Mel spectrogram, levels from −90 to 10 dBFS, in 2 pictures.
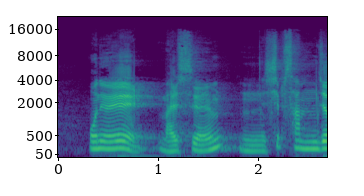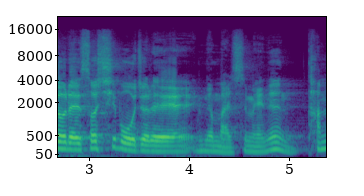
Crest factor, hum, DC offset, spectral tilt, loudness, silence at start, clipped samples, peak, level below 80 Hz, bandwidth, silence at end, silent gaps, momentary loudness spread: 18 dB; none; under 0.1%; -4.5 dB/octave; -22 LUFS; 0.3 s; under 0.1%; -6 dBFS; -64 dBFS; 16.5 kHz; 0 s; none; 12 LU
